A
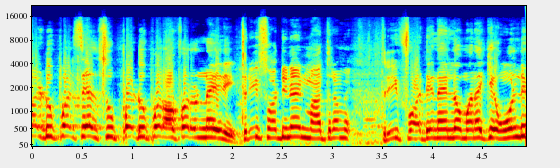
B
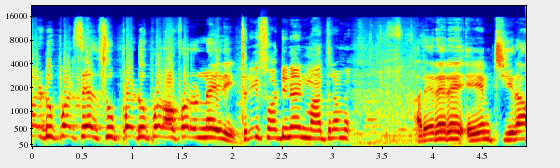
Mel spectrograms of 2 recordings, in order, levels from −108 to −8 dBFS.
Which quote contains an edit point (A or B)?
B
